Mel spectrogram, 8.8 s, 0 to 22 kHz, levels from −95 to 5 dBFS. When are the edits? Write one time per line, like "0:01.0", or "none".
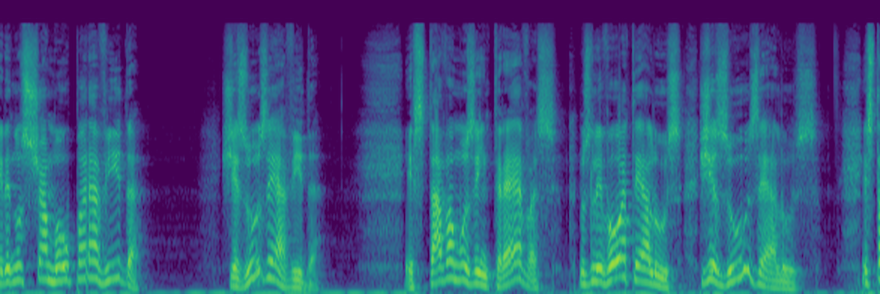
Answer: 0:05.7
